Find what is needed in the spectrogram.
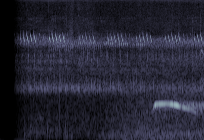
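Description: Forest ambience of birds, starting a moment in: short, rapid, high-pitched chirping trills repeating in quick series. About three seconds in comes a single whistled call that falls slowly in pitch.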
